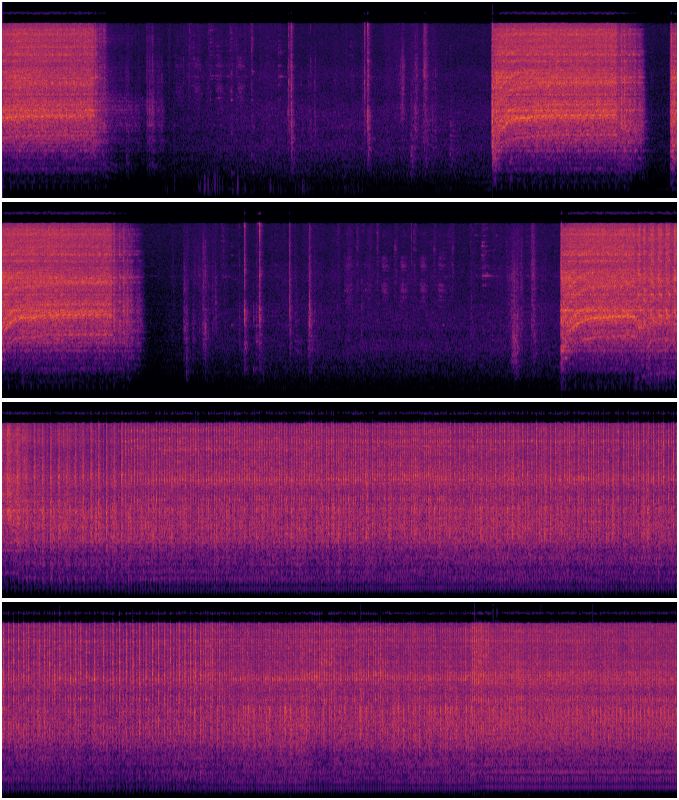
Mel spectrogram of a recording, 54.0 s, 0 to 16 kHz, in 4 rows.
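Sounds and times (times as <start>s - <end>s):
snowblower engine starting and running: 0.0s - 3.3s, 9.8s - 16.4s, 24.6s - 54.0s.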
